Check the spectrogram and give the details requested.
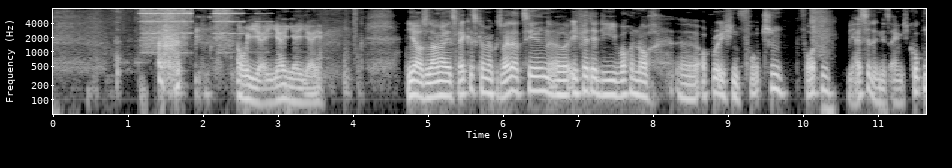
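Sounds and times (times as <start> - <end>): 
doorbell ringing: 1.2 - 3.5
speech: 1.4 - 3.8, 4.7 - 11.6.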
